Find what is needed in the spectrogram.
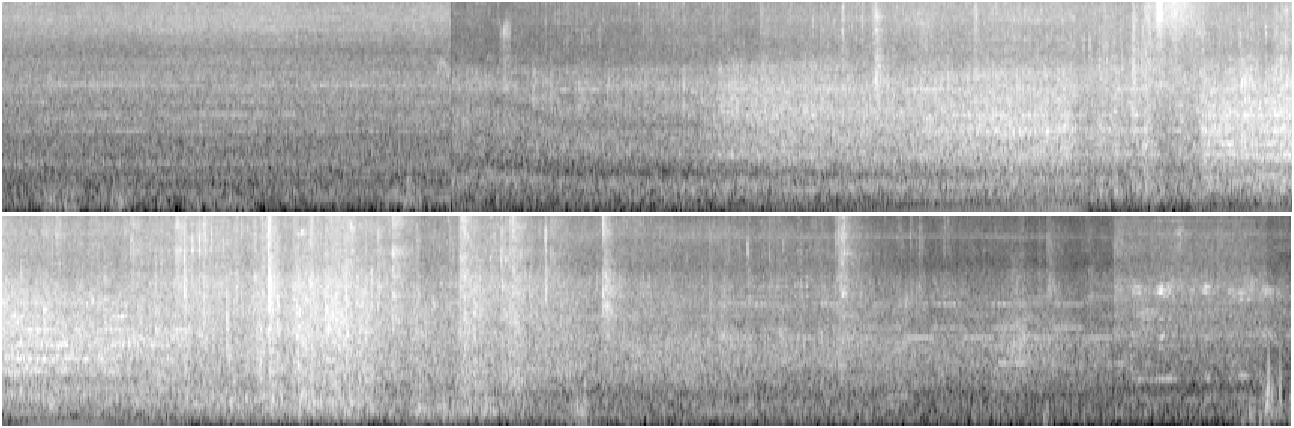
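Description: A livestock lorry passing close by. Its engine and tyre noise builds up, is loudest about halfway through, and then fades away.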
